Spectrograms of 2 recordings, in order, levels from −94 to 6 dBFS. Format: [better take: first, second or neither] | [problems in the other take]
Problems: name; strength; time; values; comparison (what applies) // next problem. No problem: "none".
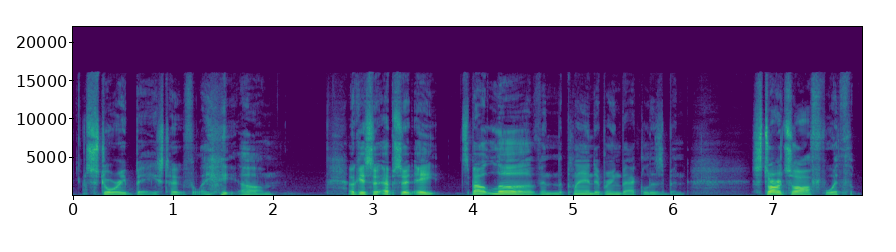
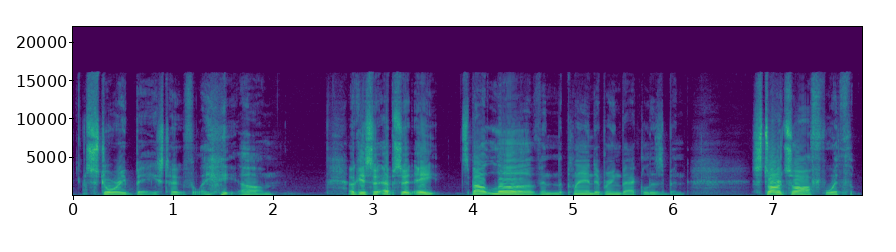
first | distortion; slight; 10 dB below the speech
